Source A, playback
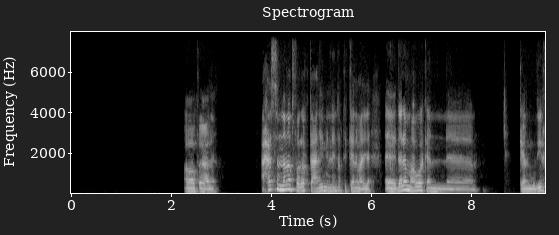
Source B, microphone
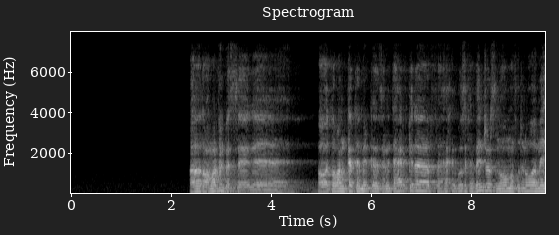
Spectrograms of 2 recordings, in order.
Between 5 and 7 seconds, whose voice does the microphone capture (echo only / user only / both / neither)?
user only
